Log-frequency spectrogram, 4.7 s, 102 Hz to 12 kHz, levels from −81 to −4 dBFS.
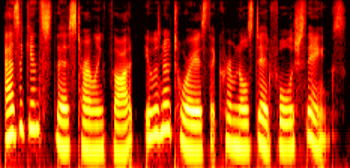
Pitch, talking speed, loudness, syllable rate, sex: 215 Hz, 165 wpm, -18 LUFS, 4.6 syllables/s, female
